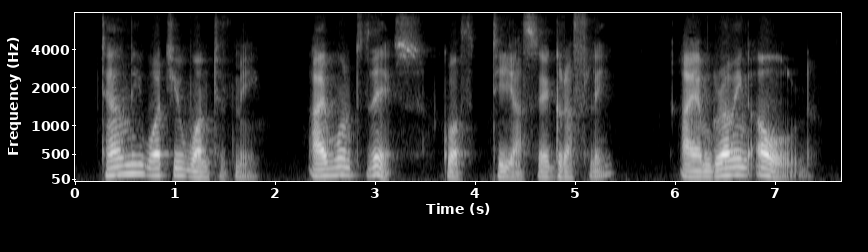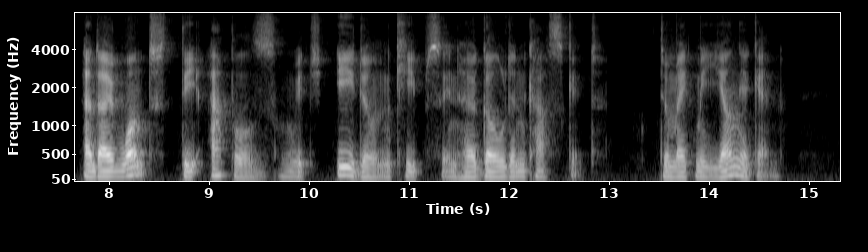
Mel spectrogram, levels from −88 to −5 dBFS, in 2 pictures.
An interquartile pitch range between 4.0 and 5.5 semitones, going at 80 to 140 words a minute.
Yes: average, 5.2 semitones; slow, 135 wpm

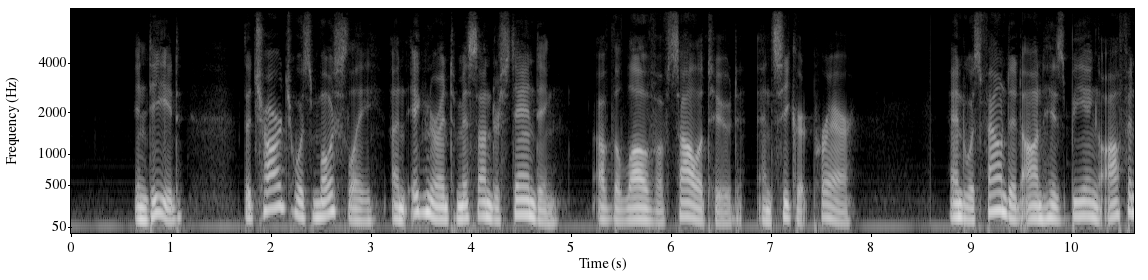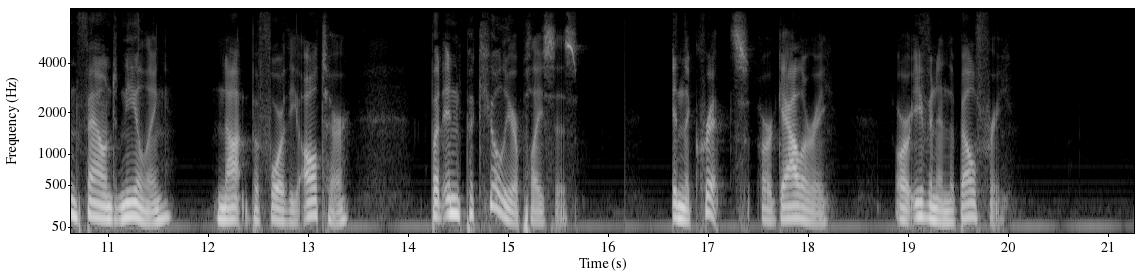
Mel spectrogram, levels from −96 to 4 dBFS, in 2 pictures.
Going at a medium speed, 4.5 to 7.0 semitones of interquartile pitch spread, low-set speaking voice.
No: slow, 120 wpm; average, 5.2 semitones; low, 125 Hz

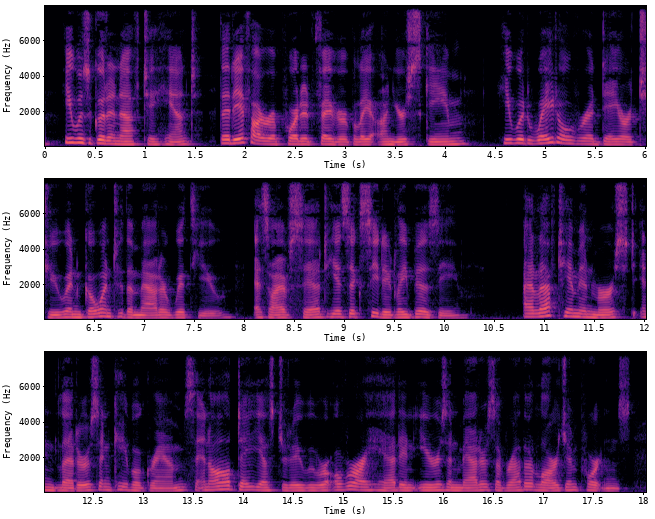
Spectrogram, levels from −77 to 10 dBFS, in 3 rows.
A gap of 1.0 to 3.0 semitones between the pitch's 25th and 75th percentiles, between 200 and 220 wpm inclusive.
Yes: narrow, 2.6 semitones; fast, 205 wpm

